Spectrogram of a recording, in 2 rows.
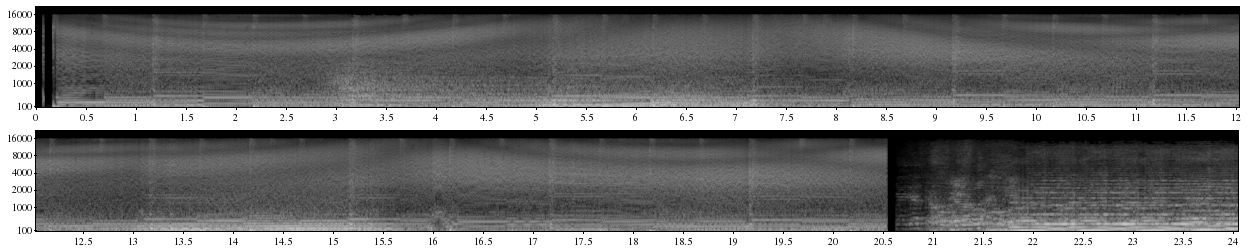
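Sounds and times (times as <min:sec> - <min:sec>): sweeping hiss: 0:02.7 - 0:09.5, 0:11.5 - 0:16.7
held guitar chords: 0:02.8 - 0:17.1
low drum hits: 0:02.9 - 0:08.0.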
